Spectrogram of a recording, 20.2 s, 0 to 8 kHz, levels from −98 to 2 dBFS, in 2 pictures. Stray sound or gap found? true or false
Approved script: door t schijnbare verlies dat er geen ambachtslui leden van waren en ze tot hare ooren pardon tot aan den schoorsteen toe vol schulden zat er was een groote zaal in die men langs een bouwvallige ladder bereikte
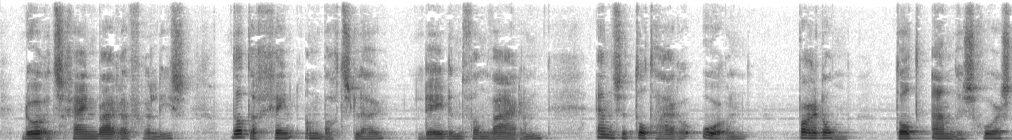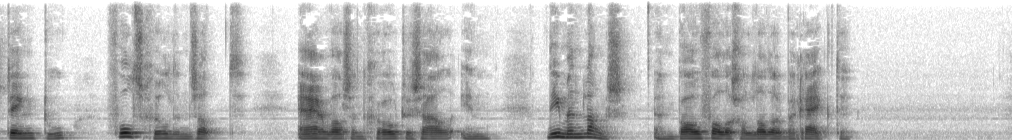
false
